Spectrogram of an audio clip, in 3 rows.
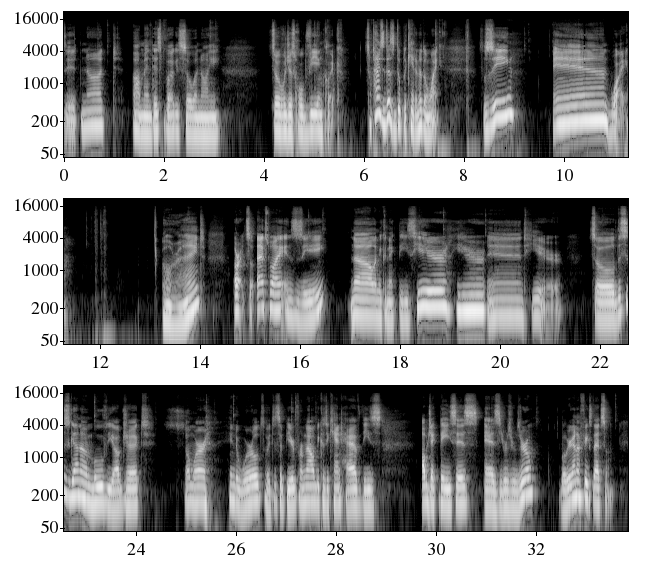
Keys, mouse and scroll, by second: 0.6 right click, 1.0 click, 1.8 ctrl+d, 2.8 right click, 2.9 click, 4.0 click, 4.8 v, 4.9 click, 7.4 shift+z, 8.0 Return, 9.1 click, 9.6 click, 11.7 shift+y, 11.9 Return, 13.2 click, 15.1 click, 16.1 click, 16.9 click, 18.3 click, 19.6 click, 22.0-23.1 drag, 24.3-25.3 drag, 25.5 click, 27.0 click, 27.5 click, 31.9-33.5 right drag.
